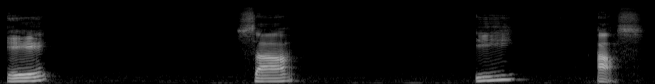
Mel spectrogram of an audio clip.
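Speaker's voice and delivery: "E, sa, i, as" with long pauses, the "i" lifted; syllable by syllable. Shown as a demonstration. Teacher showing the split diphthong, "E, sa, i, as" syllable by syllable. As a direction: break "E, sa, i, as" into four isolated syllables. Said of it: "cómo dividió el dictongo".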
